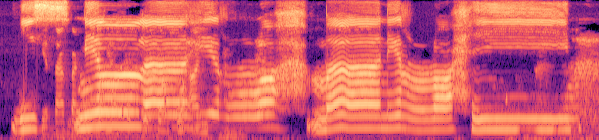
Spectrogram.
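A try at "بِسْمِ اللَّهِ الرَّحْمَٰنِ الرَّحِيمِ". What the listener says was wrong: Sip, bagus.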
